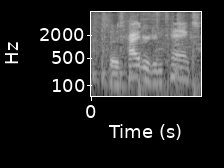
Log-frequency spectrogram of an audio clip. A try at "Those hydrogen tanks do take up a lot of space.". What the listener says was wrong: Those가 중요한 게 아니라 hydrogen tanks, 수소 탱크가 중요한 말이죠. Those hydrogen tanks.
